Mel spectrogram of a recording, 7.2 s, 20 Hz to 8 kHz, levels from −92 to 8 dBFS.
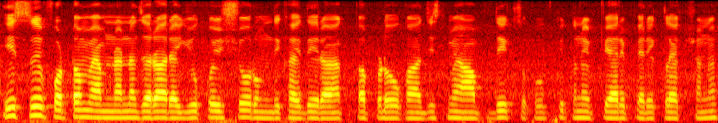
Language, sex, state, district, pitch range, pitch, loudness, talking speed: Hindi, female, Haryana, Jhajjar, 150-160 Hz, 155 Hz, -17 LUFS, 215 wpm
